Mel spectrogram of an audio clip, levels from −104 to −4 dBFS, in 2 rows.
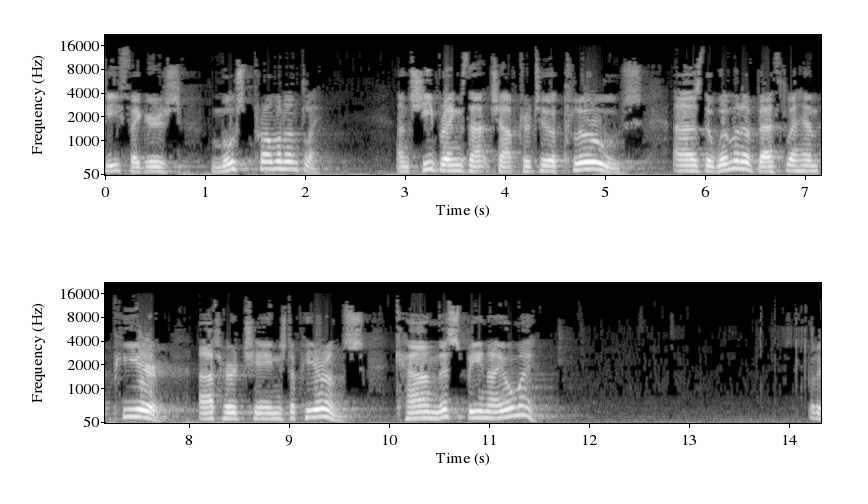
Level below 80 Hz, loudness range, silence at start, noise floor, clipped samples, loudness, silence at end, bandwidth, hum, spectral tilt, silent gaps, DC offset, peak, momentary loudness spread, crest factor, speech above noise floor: -42 dBFS; 4 LU; 0 s; -52 dBFS; under 0.1%; -16 LUFS; 0 s; 13.5 kHz; none; -5.5 dB/octave; none; under 0.1%; -2 dBFS; 15 LU; 14 dB; 37 dB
